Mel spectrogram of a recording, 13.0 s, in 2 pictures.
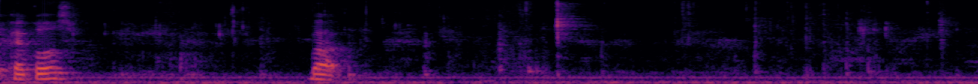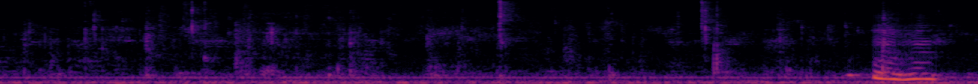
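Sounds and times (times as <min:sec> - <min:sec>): steady low hum: 0:00.0 - 0:13.0
close-up chewing: 0:00.4 - 0:13.0
wet mouth clicks: 0:03.5 - 0:04.0.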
